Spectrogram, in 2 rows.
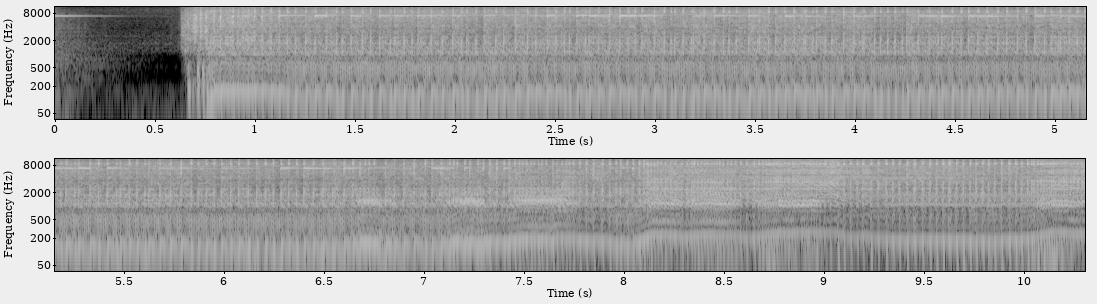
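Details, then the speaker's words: Traxxas T-Maxx nitro engine, sat 17 years, fires and holds a fast, blubbery buzz with surging, wobbling revs and clutch spinning; mixture too rich, dumping fuel, being leaned out. "all right she is running but man is she dumping some Wicked fuel out a lot of fuel let's lean that out a little bit"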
